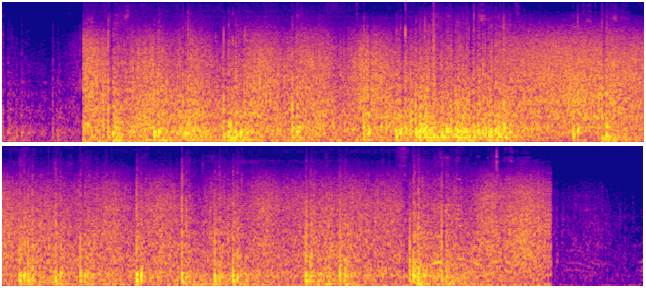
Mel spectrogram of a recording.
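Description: Aerial fireworks bursting overhead in a dense, continuous crackle of many overlapping small pops, with sharper bangs scattered through it. It starts suddenly about a second in and cuts off abruptly near the end.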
